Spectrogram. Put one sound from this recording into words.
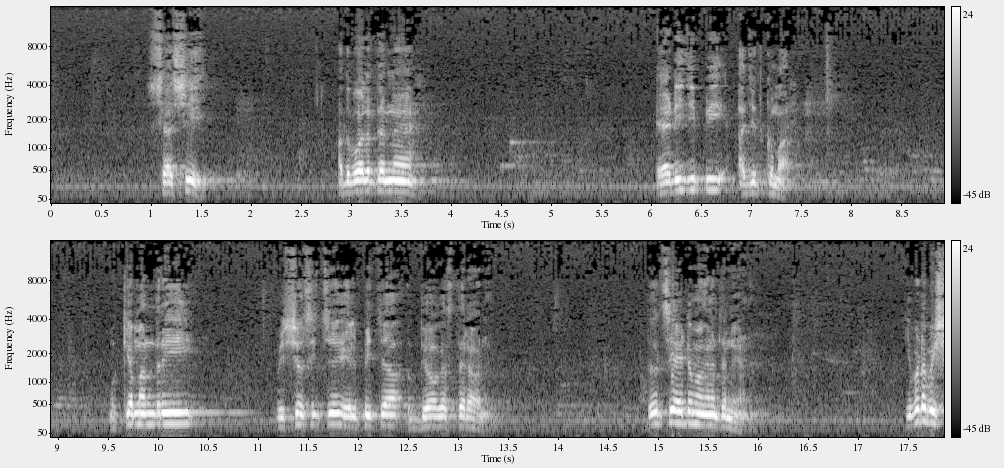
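A middle-aged man speaks into a microphone in short bursts with pauses.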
